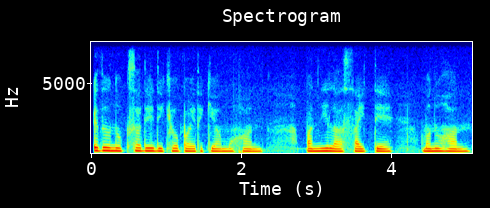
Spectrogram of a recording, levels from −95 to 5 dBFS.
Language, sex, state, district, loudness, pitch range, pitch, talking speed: Nagamese, female, Nagaland, Kohima, -16 LUFS, 175-190 Hz, 180 Hz, 165 wpm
